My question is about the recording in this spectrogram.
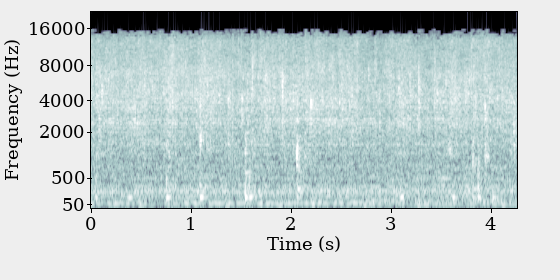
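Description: Sliced red onions sizzling in a frying pan, with short scrapes and taps from a wooden spatula stirring them now and then.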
